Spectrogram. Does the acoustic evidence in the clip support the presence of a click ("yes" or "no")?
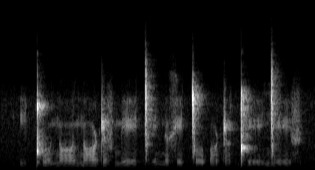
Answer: yes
